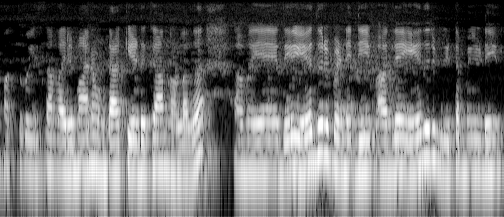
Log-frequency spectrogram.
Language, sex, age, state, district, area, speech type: Malayalam, female, 45-60, Kerala, Kottayam, urban, spontaneous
